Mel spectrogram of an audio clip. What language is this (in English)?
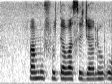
Tswana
